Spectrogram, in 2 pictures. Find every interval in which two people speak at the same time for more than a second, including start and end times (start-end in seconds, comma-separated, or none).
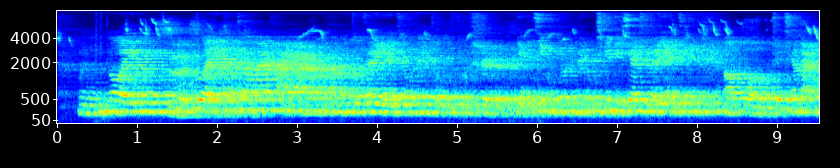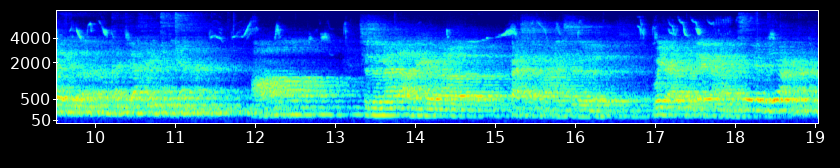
none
